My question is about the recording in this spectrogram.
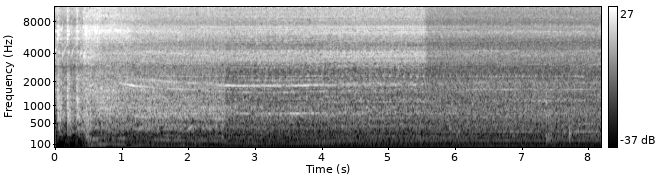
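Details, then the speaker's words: Car engine about 5000 km and over four months since its last oil change, idled during an engine-flush procedure: it catches and settles into a smooth, steady idle with an even hum and no unusual ticks or knocks. "kalau Secara mesin ya dia enggak ada perubahan bunyi asing di sana ya"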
